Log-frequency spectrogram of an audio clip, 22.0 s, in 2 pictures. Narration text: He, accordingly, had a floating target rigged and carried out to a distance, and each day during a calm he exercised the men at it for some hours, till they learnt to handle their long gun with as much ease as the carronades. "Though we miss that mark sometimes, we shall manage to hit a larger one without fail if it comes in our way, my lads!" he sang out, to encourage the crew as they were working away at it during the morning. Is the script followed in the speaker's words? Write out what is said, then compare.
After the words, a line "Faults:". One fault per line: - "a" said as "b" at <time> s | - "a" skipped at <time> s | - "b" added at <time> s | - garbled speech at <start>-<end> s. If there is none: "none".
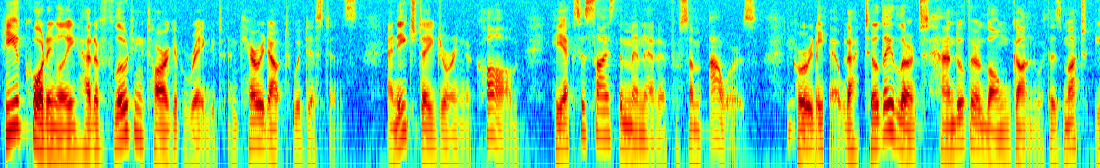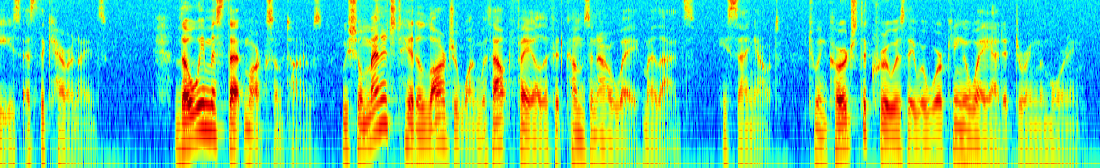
He, accordingly, had a floating target rigged and carried out to a distance, and each day during a calm he exercised the men at it for some hours, [garbled] till they learnt to handle their long gun with as much ease as the carronades. "Though we miss that mark sometimes, we shall manage to hit a larger one without fail if it comes in our way, my lads!" he sang out, to encourage the crew as they were working away at it during the morning.
Faults:
- garbled speech at 7.9-8.6 s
